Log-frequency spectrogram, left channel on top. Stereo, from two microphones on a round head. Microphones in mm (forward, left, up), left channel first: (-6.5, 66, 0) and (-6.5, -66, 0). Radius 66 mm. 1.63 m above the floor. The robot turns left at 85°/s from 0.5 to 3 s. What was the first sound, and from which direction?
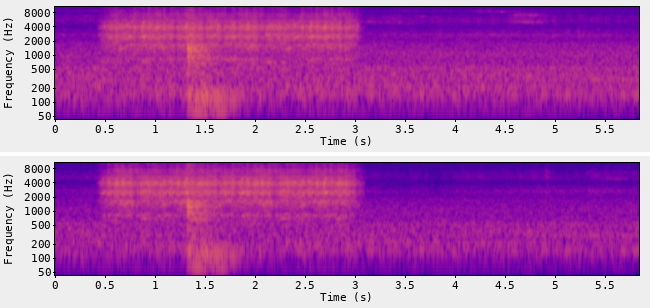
A thud, 70° right (ahead or behind).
